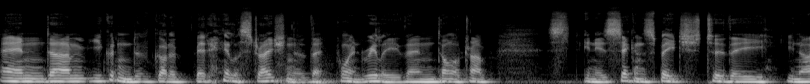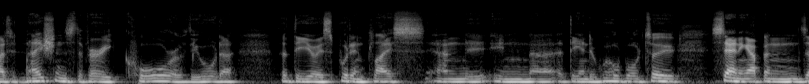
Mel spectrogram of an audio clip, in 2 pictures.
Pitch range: 120-140 Hz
